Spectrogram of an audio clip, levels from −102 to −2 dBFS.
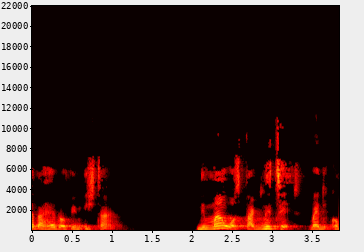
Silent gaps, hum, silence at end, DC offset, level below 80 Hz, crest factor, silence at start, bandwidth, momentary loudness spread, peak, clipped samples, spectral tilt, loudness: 1.34-2.05 s; none; 0 s; under 0.1%; -86 dBFS; 20 dB; 0 s; 9 kHz; 11 LU; -24 dBFS; under 0.1%; -4.5 dB/octave; -42 LUFS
